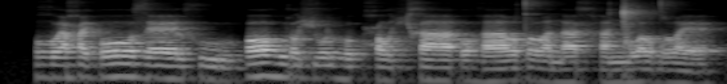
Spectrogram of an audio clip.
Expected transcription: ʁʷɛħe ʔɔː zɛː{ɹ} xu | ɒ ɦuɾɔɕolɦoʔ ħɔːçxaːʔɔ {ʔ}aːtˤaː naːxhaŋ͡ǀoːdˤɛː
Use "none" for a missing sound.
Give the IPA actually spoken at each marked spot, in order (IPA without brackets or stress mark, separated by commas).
l, ɦ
